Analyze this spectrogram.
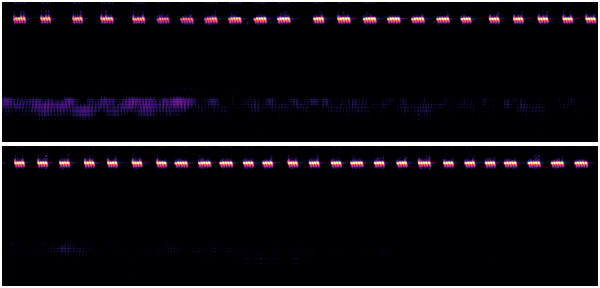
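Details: Male cricket on a summer evening, chirping in a steady fast series of short, high, clean pulses about two per second, loud and unbroken; a faint low murmur under the first two seconds, otherwise nothing else.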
